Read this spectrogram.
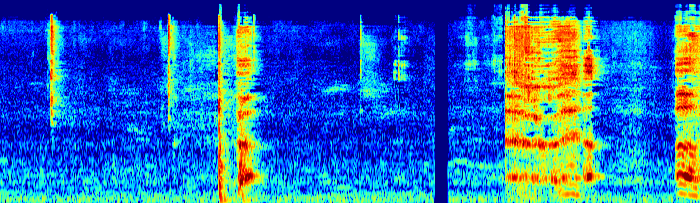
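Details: Ordinary burping in a man after opening a beer: a loud, low croaking belch, then a longer drawn-out burp, with room noise.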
